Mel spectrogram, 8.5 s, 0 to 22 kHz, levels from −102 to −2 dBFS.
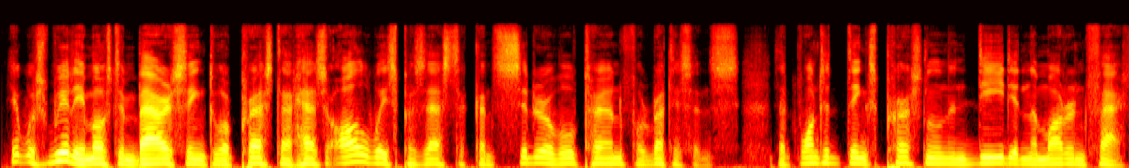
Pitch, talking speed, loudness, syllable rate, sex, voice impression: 120 Hz, 185 wpm, -21 LUFS, 5.8 syllables/s, male, masculine, adult-like, slightly powerful, slightly unique, slightly strict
